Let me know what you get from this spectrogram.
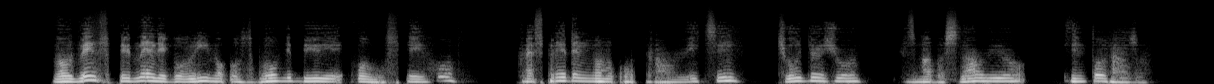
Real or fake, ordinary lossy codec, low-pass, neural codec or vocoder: fake; none; 19.8 kHz; codec, 44.1 kHz, 0.9 kbps, DAC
